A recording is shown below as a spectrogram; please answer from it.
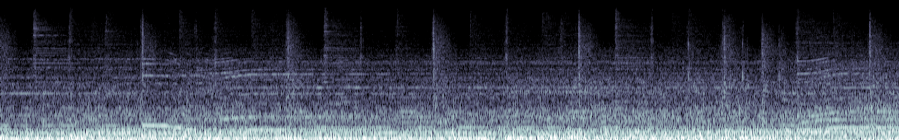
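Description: A motorcycle engine drones steadily on a scenic, twisty road, close and loud with a constant rumble, pitch dipping and rising as gears change, wind noise throughout.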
